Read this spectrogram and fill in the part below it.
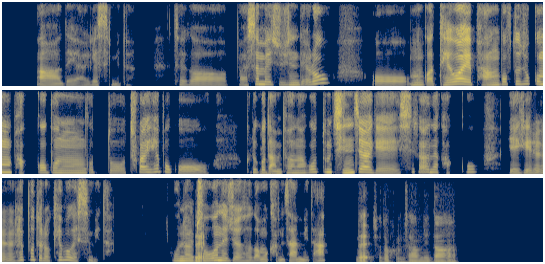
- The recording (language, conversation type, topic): Korean, advice, 다투는 상황에서 더 효과적으로 소통하려면 어떻게 해야 하나요?
- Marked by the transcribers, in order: in English: "트라이"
